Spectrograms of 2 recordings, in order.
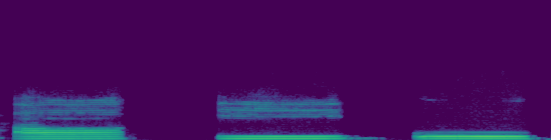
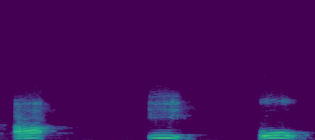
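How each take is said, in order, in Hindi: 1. स्वर लंबे खींचे गए हैं। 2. स्वर झटकों के साथ अचानक कट जाते हैं। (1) "अगर हम इसको स्ट्रेच करें जिस तरह पढ़ने से मना किया गया है" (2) "ज्यादा ही जल्दी करके झटके का साउंड देना"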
